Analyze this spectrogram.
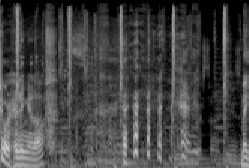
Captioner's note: laughs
